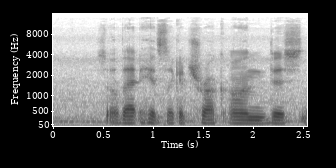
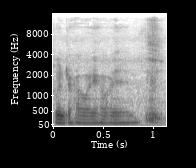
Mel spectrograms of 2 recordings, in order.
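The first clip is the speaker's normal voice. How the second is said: quick, softer rattled-off repeat; fast tongue twister; 6 dB quieter than usual. Shown as a demonstration. Vlogger trying a tricky enemy name three times fast, rapid. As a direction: rush through it under your breath like a tongue twister. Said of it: "Try to say that three times fast".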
